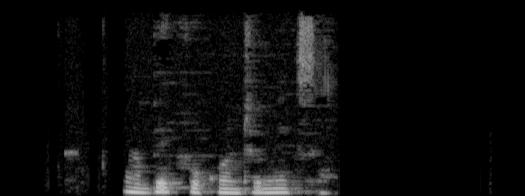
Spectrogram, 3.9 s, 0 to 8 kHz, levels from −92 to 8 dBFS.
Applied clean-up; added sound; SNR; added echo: none; none; none; none.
